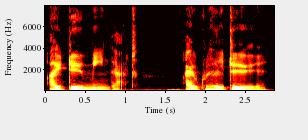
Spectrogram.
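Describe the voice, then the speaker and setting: Man playing a solemn, slow-spoken young mentor. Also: mid-range voice, expressive, pitched above the performer's own voice. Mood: gently firm. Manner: measured, earnest, apologetic.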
